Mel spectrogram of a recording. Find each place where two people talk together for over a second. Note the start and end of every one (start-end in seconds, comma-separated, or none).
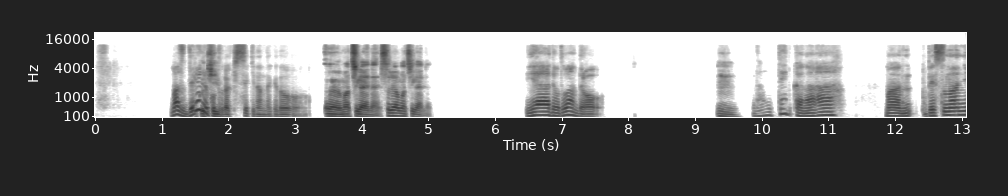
none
